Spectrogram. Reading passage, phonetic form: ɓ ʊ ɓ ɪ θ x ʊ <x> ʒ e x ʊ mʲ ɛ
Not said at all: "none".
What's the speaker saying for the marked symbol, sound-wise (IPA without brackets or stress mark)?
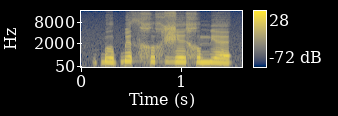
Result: x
